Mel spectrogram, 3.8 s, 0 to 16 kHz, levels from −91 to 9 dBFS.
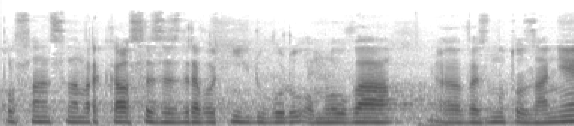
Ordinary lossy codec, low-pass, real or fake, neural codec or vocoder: MP3, 48 kbps; 14.4 kHz; real; none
